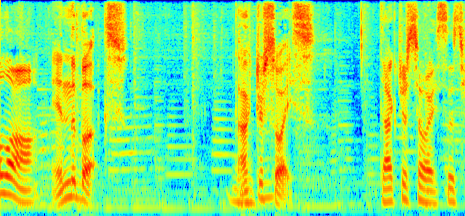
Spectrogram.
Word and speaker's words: Seuss: um we are talking we keep saying Dr soyce everybody knows him as Dr Seuss but apparently the correct pronunciation is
